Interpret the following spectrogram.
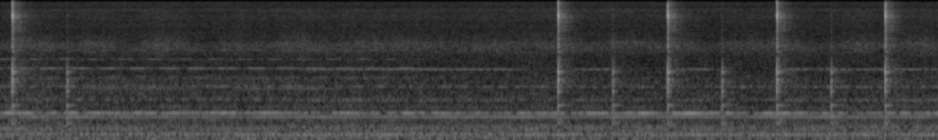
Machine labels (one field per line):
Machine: valve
